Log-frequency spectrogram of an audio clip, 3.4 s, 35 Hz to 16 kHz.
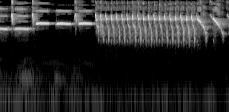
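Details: Canary champion song meant to teach young birds, 2016. Several sharp high whistles and a held tone lead into a dense rapid trill that ends with downward-sweeping slurs.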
